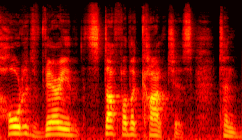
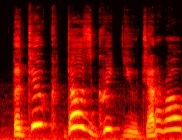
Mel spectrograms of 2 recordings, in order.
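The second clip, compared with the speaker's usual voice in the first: character voice pitched noticeably higher than normal; 12 semitones higher than usual. Reading a play aloud and giving a character a voice: higher Cassio voice. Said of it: "Kind of a higher voice. There we go".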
